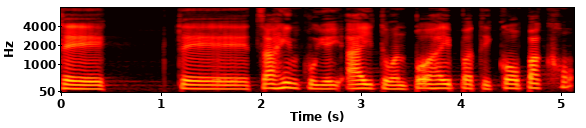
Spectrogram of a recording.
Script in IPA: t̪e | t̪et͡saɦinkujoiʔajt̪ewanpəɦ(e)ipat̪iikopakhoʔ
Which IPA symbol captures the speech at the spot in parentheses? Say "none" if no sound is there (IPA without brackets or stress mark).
a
